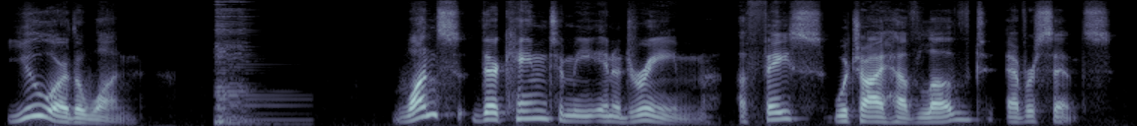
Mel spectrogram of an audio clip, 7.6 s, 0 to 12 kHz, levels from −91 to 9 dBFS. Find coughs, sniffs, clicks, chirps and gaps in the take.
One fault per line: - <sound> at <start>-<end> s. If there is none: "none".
- thud at 1.4-2.1 s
